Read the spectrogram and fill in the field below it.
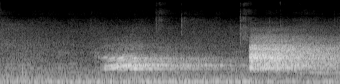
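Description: A man calls out a loud command in a large echoing hall.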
